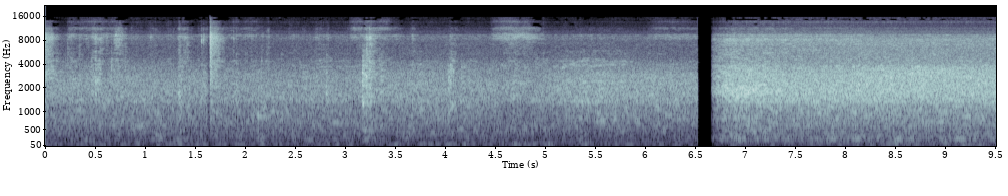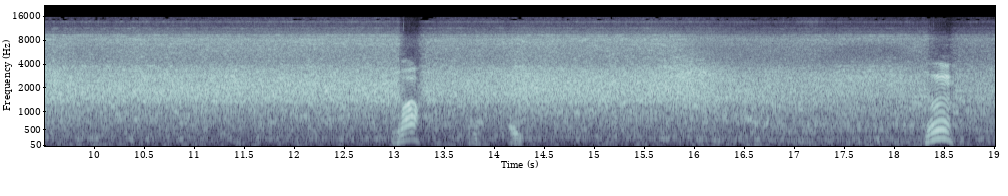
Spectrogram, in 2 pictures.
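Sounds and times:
twigs crackling underfoot: 0:00.0 - 0:04.2
faint steady rush: 0:00.0 - 0:19.0
waterfall rushing: 0:00.0 - 0:19.0.

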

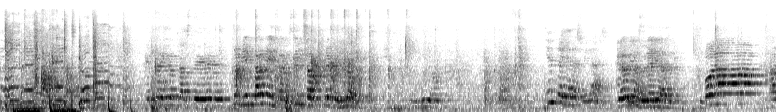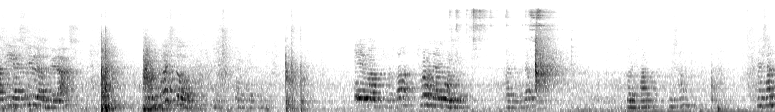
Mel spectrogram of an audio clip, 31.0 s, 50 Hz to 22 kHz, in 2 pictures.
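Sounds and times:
young people talking: 0:02.9 - 0:07.3, 0:10.9 - 0:17.1.

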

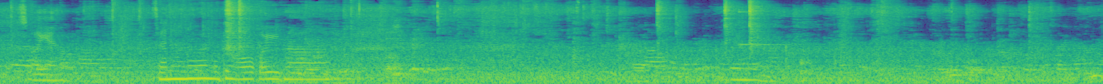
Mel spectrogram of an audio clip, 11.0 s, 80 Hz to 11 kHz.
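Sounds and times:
chatter of people: 0:00.0 - 0:11.0.

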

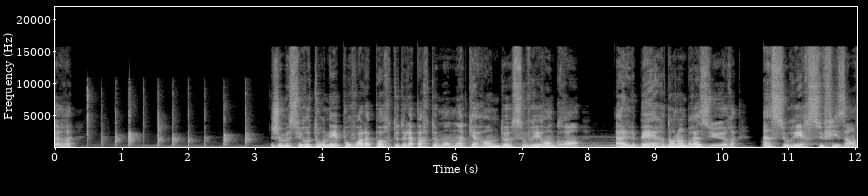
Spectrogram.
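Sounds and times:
person clapping hands: 0:00.4 - 0:03.1.

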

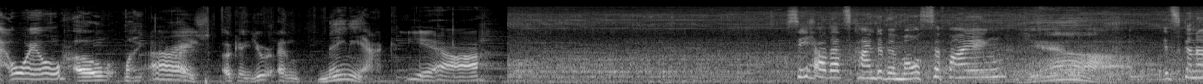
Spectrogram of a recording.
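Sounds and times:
immersion blender running: 0:05.1 - 0:12.0.

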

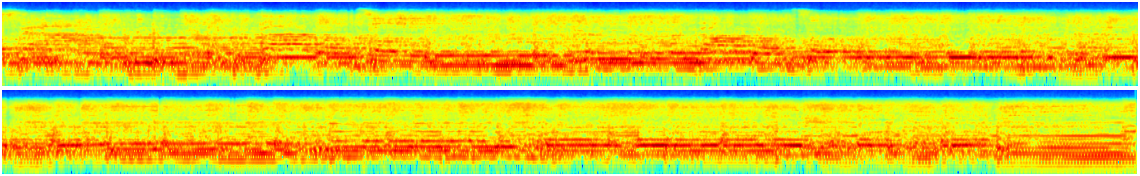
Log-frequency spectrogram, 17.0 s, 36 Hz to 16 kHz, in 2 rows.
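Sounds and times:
bass guitar: 0:00.0 - 0:17.0
electric guitars: 0:00.0 - 0:17.0.

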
